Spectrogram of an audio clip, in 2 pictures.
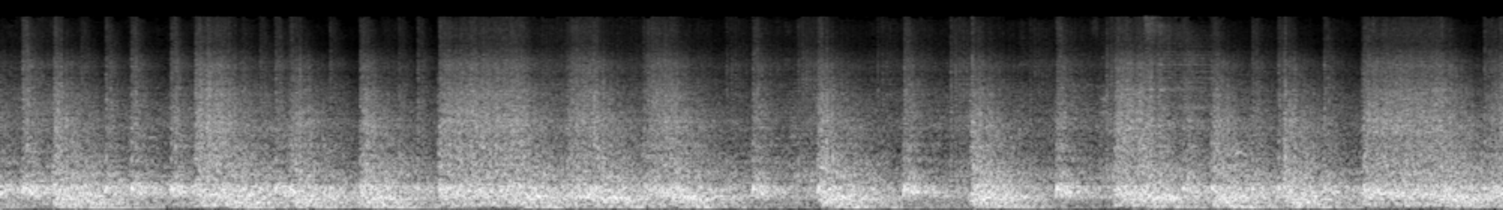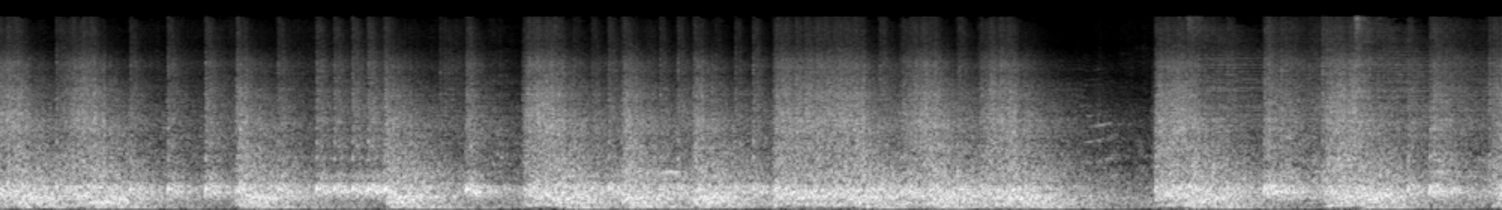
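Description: A Holy Week brass band of trumpets, cornets and trombones with drums playing a processional march, loud and continuous with a steady drum beat. The sound thins briefly near the end before the full band comes back in.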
